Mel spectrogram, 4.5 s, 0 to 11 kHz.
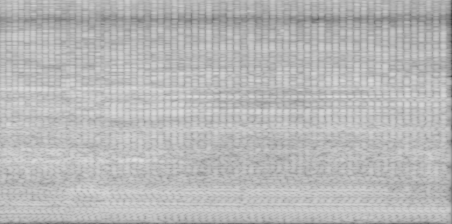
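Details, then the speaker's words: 1987 Yamaha YSR50 two-stroke, cold start after sitting a long while, fuel on and choke applied; fires and settles into a fast, steady, even idle with no misses or surging. Bike has new crank seals, premix conversion, cleaned carburetor. "So let's turn on the gas, give it some choke, and see if this thing fires up. It's been a while. There we go."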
